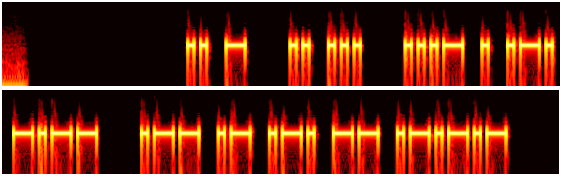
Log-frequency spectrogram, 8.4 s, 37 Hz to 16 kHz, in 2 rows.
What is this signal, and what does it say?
Morse code, heard as a keyed tone, about 25 wpm, 700 Hz. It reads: IT IS VERY WARM.
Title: Sentences from Top 1000 Words - Review Part 2 - 25wpm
